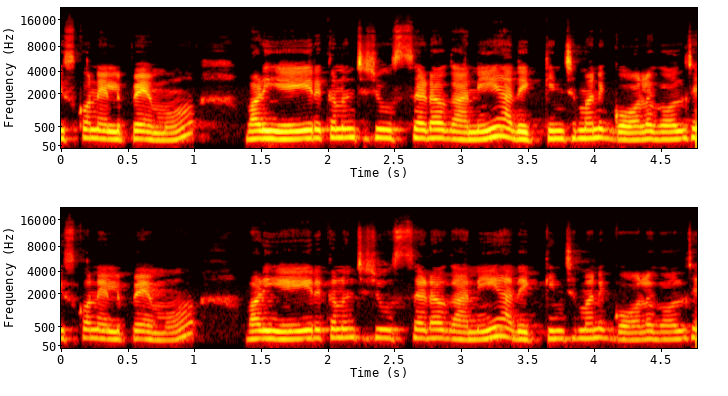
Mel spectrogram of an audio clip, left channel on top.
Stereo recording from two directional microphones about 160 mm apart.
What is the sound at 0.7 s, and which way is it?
Speech, 10° left (ahead or behind).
